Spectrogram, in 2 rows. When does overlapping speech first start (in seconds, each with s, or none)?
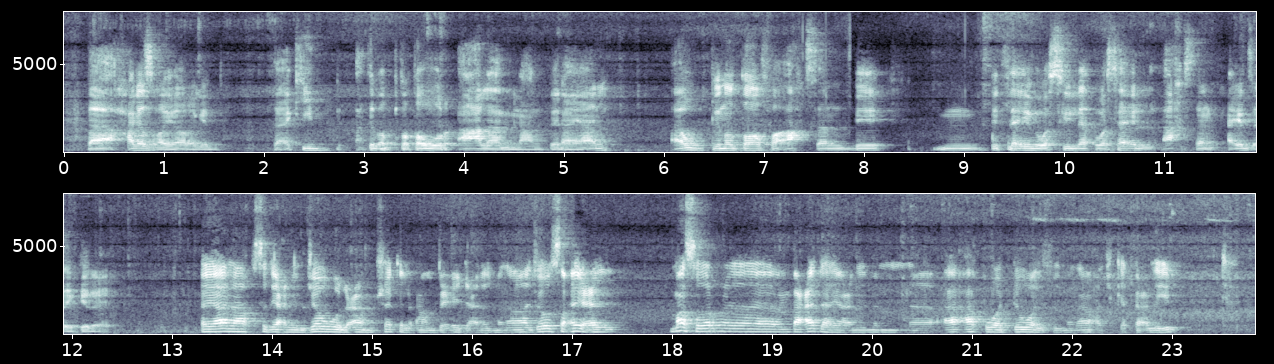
none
